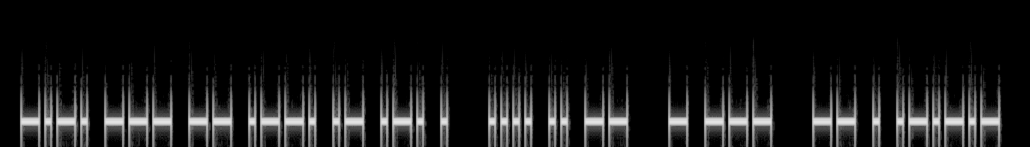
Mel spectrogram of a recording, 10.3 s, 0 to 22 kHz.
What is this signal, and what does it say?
Morse code, heard as a keyed tone, about 20 wpm, 700 Hz. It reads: COMPARE HIM TO ME.
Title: Sentences from Top 1300 Words 20wpm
